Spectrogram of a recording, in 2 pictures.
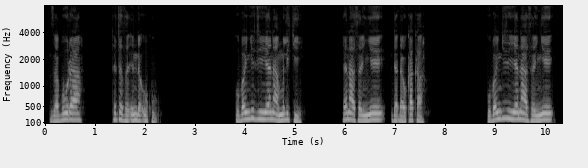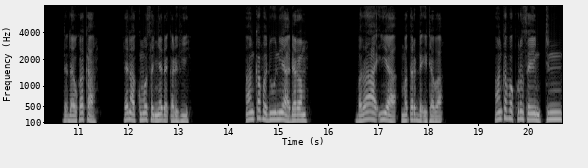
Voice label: hausa bible drama, psalms; hausa bsn nt drama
